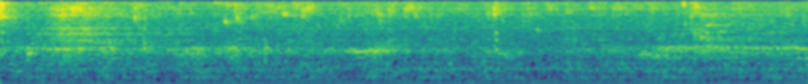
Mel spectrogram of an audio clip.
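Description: Steady trickle of water from an aquarium filter under a low, even hum, with a brief click at the start.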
